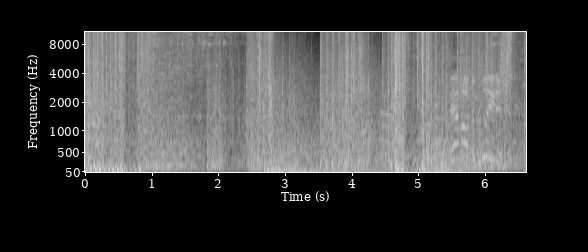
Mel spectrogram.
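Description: Video game gunfire in Battlefield 6, with rapid automatic bursts and sharp repeated shots layered over a busy battlefield din, loud and continuous, no speech audible.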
